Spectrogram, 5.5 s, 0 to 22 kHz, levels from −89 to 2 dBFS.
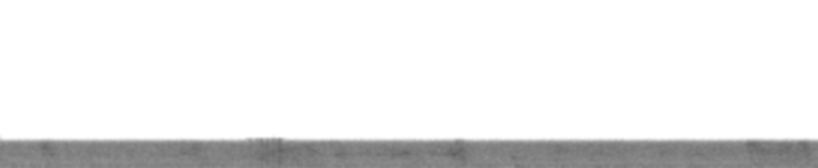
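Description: Bit errors on a digital phone line appear from 1.64 to 1.88 s as a burst of sharp ticks and crackle over the speech. A little under one percent of the bits in the G.711 stream were flipped. Each hit corrupts a single sample, and those striking sign or high-order bits produce the loudest clicks.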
